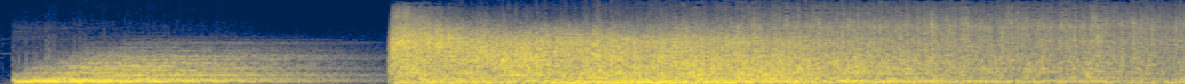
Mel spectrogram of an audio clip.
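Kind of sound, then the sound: nature, heavy rain pouring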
